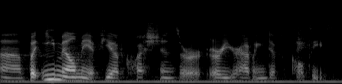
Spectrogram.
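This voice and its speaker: A woman's very deep, low voice at a moderate pace over a quiet background. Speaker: art teacher. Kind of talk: live stream critique. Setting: live stream. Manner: halting.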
